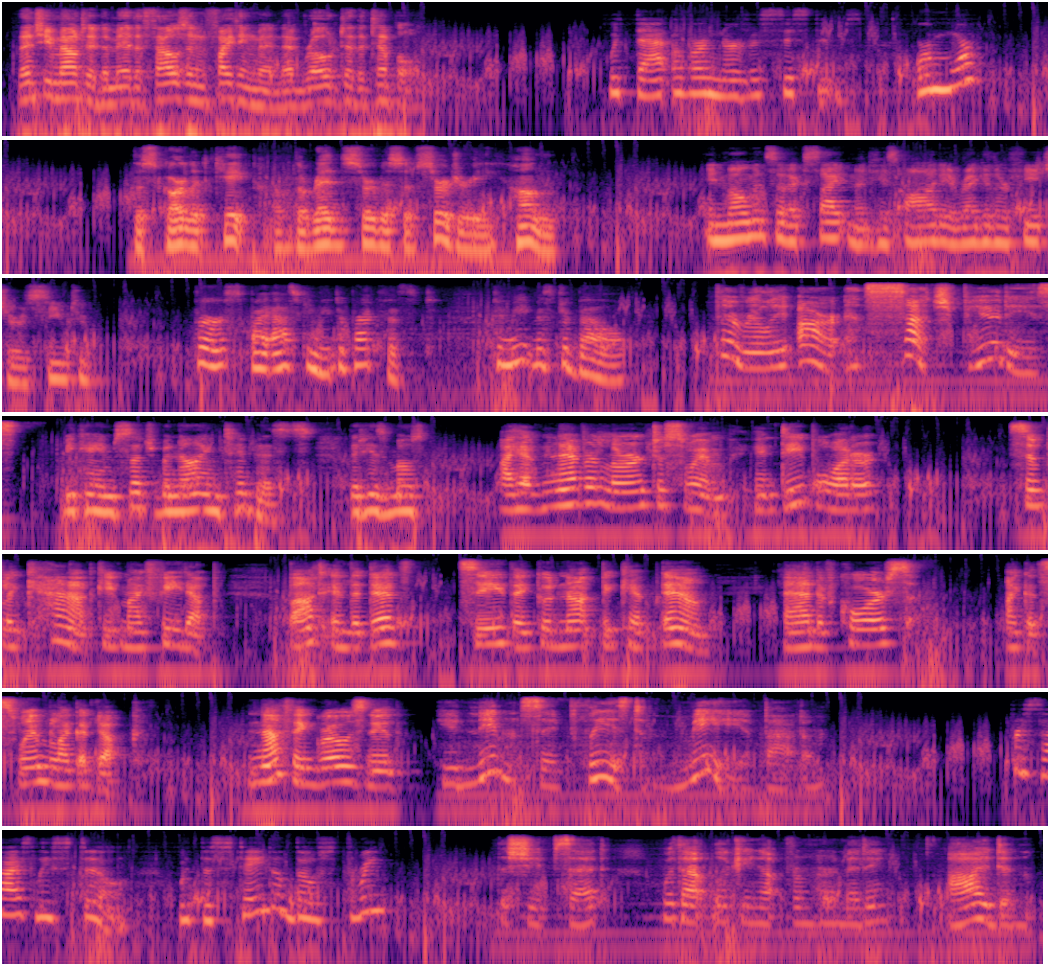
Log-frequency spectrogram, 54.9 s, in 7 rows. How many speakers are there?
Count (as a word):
eight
